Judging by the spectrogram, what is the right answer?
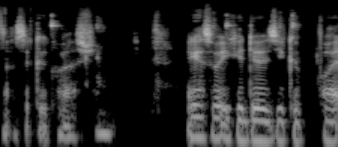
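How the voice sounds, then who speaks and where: A woman whispers in a soft-spoken, relaxed tone. Her voice is somewhat breathy. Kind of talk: ASMR soft-spoken design walkthrough. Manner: soft-spoken, whispered; sleepy, relaxed.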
